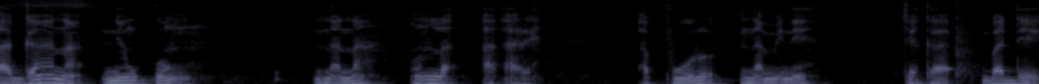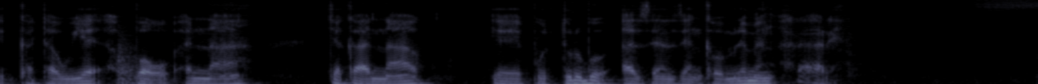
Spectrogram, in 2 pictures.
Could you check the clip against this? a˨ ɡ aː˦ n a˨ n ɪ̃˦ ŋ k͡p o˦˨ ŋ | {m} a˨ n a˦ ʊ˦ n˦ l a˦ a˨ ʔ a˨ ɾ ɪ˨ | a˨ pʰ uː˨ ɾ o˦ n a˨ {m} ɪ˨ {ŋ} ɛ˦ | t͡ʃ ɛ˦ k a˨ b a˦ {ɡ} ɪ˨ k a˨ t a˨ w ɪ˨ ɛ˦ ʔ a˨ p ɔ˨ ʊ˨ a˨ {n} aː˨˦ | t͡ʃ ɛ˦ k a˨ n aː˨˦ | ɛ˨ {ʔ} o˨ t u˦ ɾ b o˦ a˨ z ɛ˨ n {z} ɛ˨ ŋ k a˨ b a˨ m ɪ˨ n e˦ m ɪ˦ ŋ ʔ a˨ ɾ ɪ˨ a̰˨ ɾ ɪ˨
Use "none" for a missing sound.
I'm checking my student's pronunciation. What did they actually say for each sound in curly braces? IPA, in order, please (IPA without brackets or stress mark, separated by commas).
n, m, n, d, n, p, z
